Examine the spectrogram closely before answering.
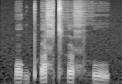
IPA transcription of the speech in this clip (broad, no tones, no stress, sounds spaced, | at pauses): ɔ ɡ pʼ ɐ ħ tʰ œ ħ h u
